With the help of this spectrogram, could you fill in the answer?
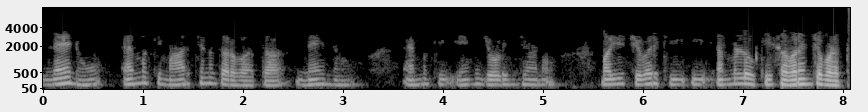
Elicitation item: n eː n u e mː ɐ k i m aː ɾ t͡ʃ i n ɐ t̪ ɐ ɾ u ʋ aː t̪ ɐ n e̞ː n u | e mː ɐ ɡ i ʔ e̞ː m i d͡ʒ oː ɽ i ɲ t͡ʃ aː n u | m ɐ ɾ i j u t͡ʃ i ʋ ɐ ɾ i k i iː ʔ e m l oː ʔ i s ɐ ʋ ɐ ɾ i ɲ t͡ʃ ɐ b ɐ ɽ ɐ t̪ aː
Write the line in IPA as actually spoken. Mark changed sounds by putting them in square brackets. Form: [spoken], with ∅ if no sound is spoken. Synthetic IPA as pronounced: n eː n u e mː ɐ k i m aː ɾ t͡ʃ i n ɐ t̪ ɐ ɾ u ʋ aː t̪ ɐ n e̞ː n u | e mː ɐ [k] i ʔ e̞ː m i d͡ʒ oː ɽ i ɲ t͡ʃ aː n u | m ɐ ɾ i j u t͡ʃ i ʋ ɐ ɾ i k i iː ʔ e m l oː [k] i s ɐ ʋ ɐ ɾ i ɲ t͡ʃ ɐ b ɐ ɽ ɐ t̪ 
